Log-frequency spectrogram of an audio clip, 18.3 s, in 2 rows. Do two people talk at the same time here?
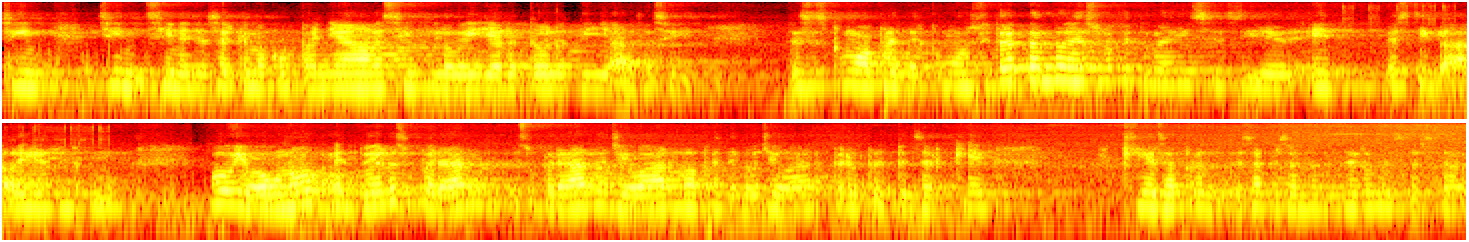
No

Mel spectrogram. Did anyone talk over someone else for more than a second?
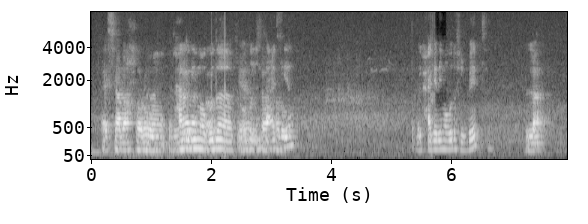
Yes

